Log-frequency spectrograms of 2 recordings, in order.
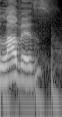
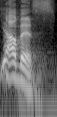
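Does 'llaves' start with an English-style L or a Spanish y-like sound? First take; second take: English L; Spanish Y. First: It starts with an English-style l sound. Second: It starts with a Spanish-style y-like sound. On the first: The speaker calls it wrong. "Don't say laves" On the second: The speaker calls it right. "you got to sound like a Spanish speaker"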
